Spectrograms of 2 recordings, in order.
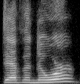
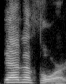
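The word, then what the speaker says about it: Dynevor: The leading actress is Phoebe Devanore. How do you pronounce that? I think it's Denivore. Denivore.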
